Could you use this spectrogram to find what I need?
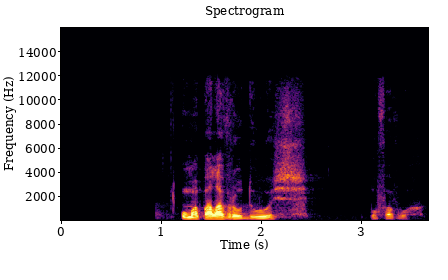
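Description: A man speaks slowly and gravely, close by.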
